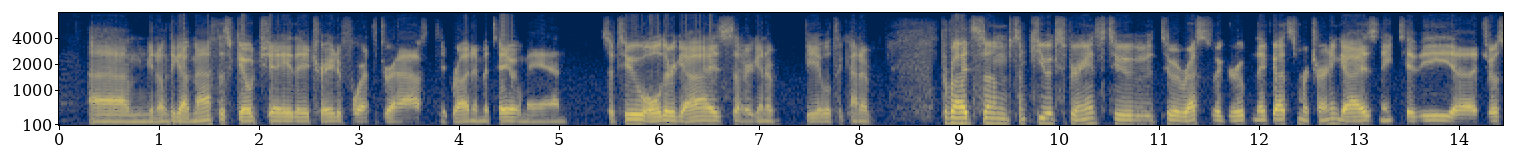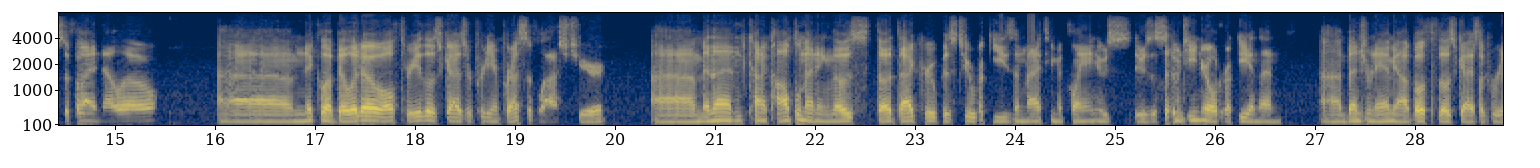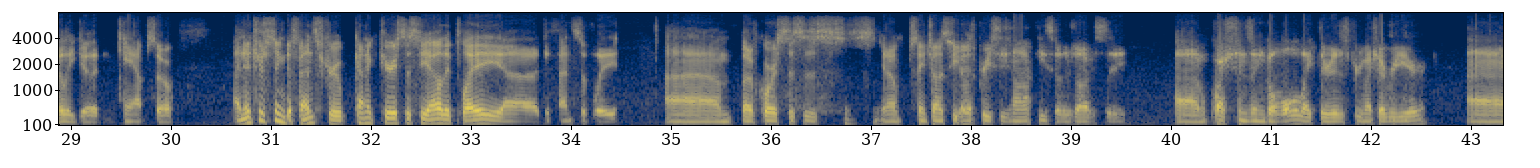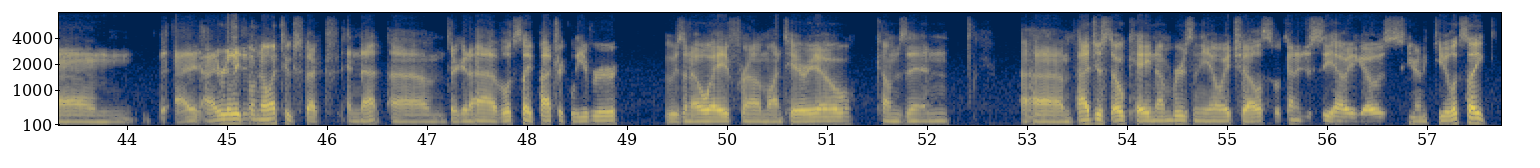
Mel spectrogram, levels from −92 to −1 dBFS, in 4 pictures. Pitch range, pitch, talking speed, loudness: 95-110 Hz, 100 Hz, 200 wpm, -23 LUFS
